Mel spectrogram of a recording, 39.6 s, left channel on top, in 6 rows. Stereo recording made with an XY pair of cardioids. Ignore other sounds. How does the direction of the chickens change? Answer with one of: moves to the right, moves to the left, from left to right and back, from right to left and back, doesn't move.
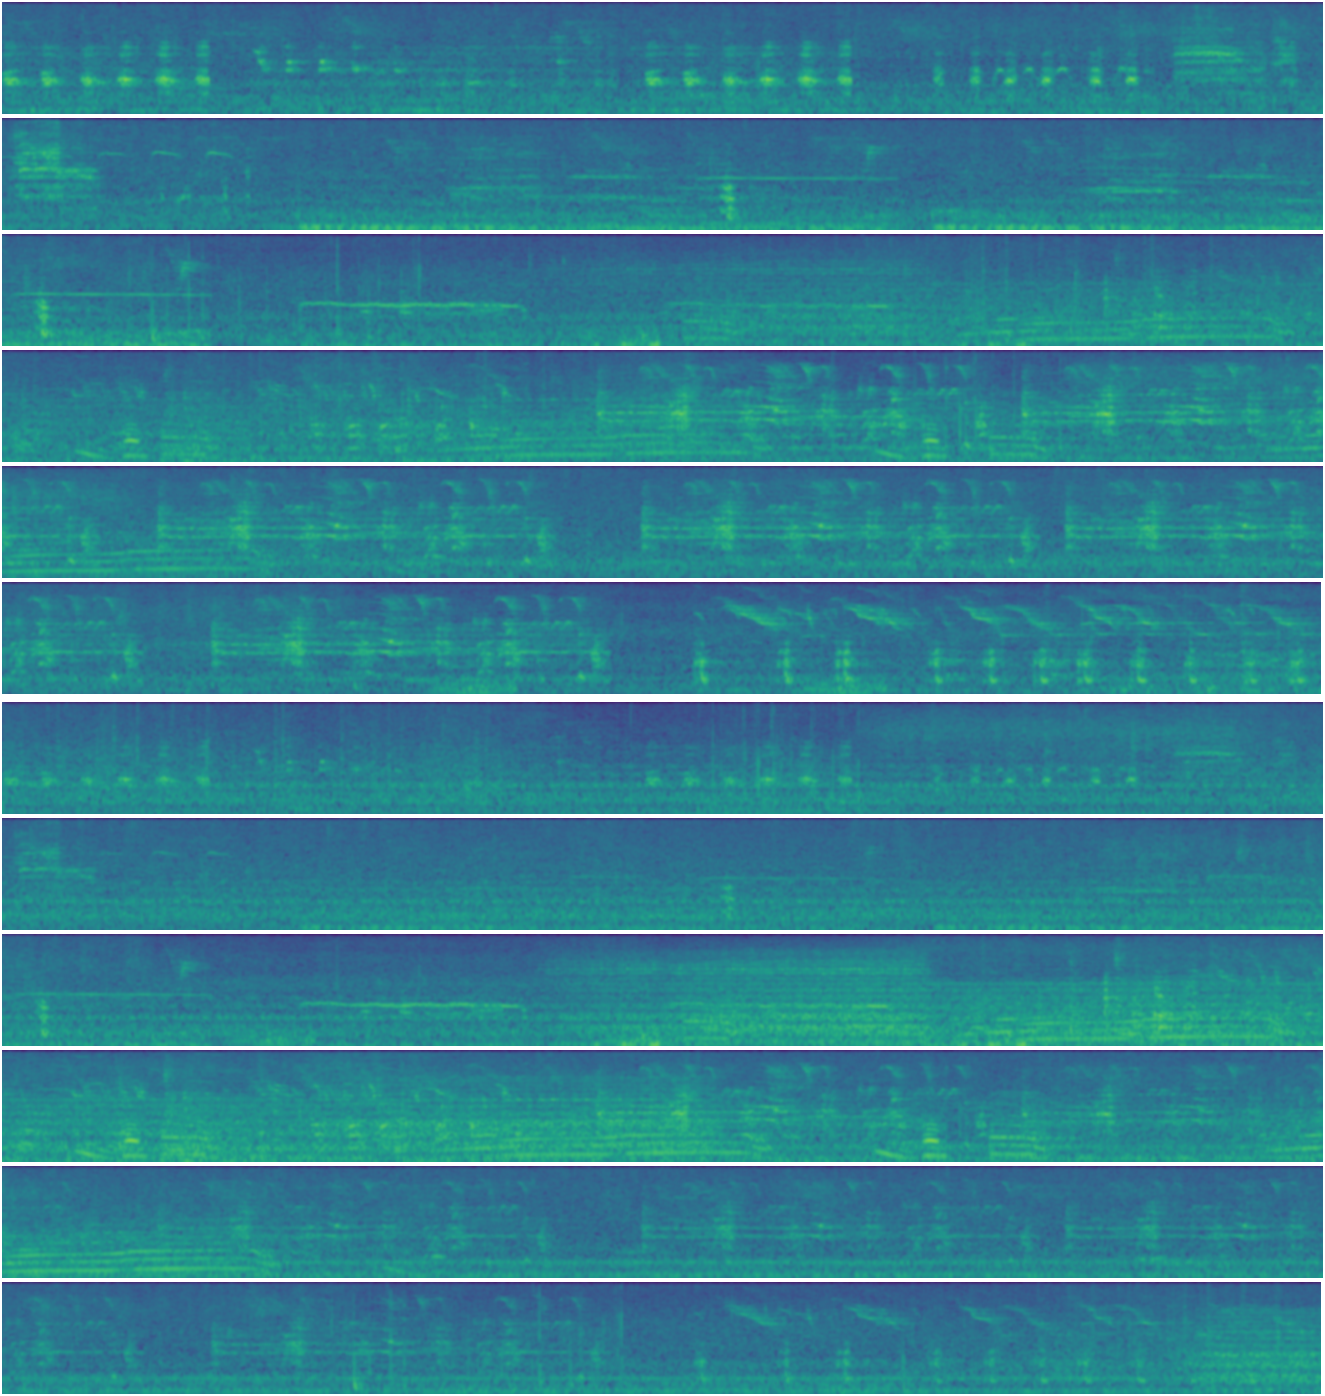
from left to right and back.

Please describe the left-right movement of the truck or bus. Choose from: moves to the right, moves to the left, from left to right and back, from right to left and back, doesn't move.
doesn't move.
